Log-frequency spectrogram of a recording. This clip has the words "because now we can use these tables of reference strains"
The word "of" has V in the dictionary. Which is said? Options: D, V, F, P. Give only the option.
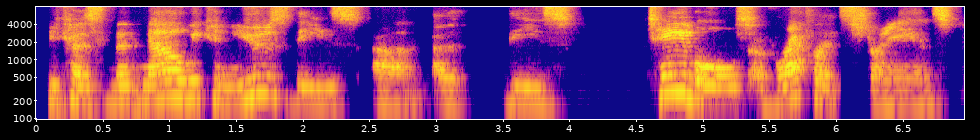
V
